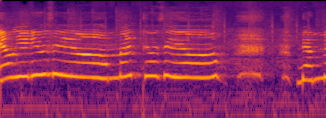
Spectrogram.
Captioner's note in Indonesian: tertawa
